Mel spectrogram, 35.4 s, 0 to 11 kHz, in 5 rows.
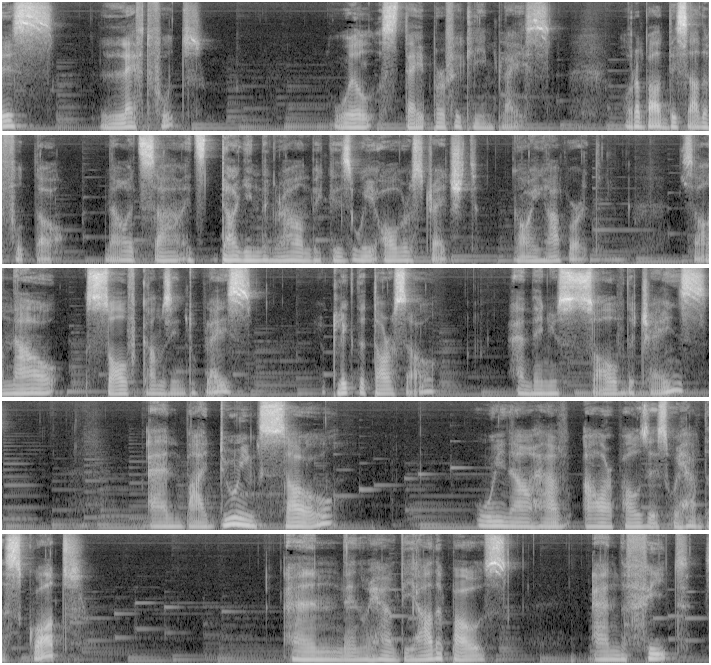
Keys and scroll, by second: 13.0 v.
